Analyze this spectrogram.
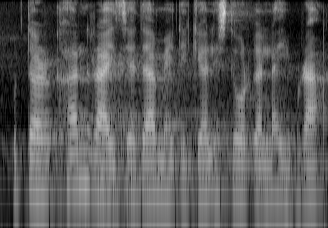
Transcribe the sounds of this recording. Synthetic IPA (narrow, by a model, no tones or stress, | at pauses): utɐɾkʰɐnɾajd͡ʒjɐdɐmedikelistoɾɡɐlɐjbɾa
